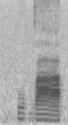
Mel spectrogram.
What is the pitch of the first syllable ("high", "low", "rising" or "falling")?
low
